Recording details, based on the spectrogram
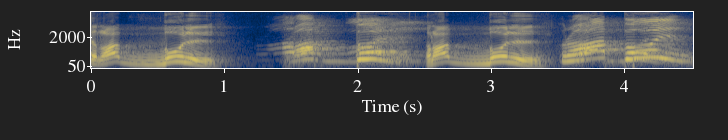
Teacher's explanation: با مشدد ہے، ذرا رک کر ادا کریں گے. اور با پر بھی پیش کی حرکت ہے، کھینچنا نہیں ہے. · با کو لام سے ملا دیں گے، لام ساکن ہے تو ہلانا نہیں ہے · را کو با سے ملائیں گے، را پر زبر ہے، حرکتیں نہیں کھینچیں گے. با مشدد ہے، ذرا رک کر ادا کریں گے.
